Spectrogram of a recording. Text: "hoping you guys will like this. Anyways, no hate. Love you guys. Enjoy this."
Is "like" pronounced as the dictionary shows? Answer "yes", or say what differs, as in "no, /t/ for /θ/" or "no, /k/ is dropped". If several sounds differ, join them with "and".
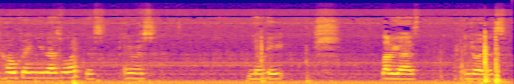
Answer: yes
